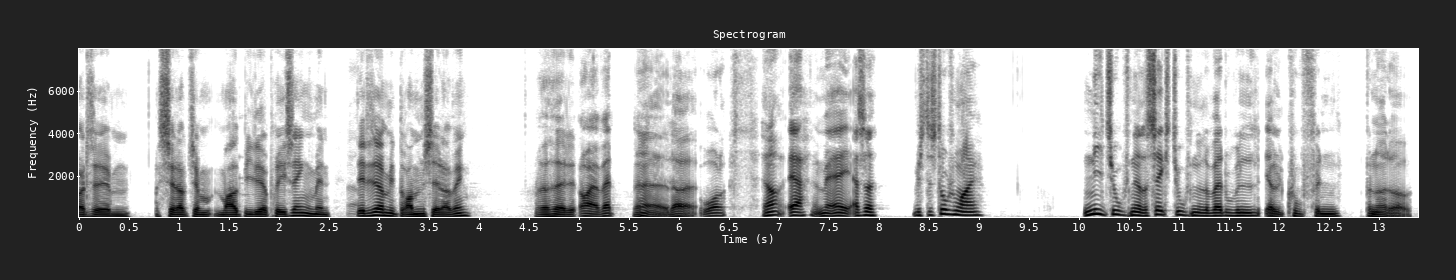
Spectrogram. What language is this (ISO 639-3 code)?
dan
